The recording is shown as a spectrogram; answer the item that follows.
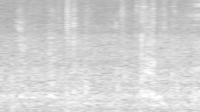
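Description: Low wind noise rumbling on a microphone that has no windscreen, with faint outdoor background.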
